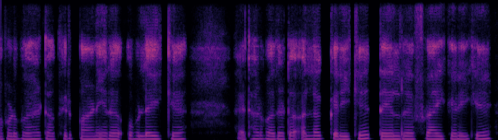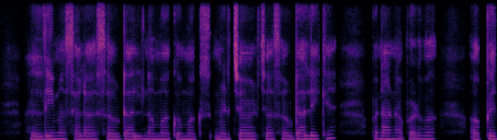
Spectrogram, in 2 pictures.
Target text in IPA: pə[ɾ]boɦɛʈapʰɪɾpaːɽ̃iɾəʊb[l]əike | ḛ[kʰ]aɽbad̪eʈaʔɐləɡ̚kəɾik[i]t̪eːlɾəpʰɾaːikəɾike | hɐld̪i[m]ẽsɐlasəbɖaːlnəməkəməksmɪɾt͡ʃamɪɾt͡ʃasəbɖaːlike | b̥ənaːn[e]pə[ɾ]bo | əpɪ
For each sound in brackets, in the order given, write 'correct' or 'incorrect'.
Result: incorrect: ɽ, correct, incorrect: ʈʰ, incorrect: e, correct, incorrect: a, incorrect: ɽ

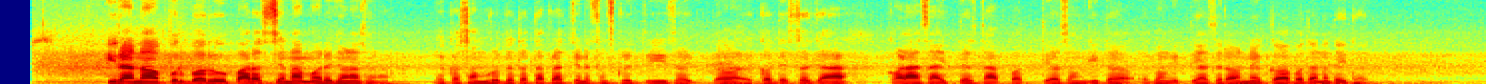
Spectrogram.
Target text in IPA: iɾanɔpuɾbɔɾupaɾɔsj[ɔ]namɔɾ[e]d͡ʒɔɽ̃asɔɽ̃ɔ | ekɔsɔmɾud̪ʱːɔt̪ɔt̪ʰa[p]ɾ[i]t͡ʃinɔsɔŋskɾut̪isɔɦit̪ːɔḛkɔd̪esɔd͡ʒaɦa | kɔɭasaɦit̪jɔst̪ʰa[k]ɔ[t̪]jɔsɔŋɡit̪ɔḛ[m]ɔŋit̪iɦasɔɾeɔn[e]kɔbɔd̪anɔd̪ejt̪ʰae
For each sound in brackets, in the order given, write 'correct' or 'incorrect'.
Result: correct, correct, correct, incorrect: a, incorrect: p, correct, incorrect: b, correct

